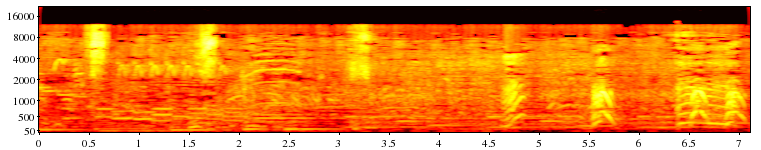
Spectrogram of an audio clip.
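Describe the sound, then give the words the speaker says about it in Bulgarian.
A dog barks several times in short, irregular bursts, while people talk and birds chirp in the background. “Кучето твое ли е?”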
